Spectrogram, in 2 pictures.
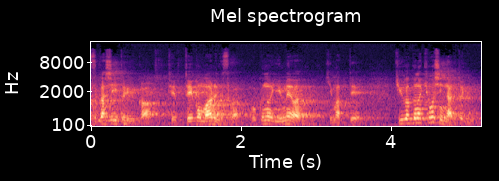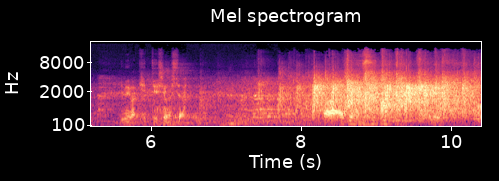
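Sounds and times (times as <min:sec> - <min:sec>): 
speech: 0:00.1 - 0:08.9
laughter: 0:05.3 - 0:10.4
audience applause: 0:06.6 - 0:10.4.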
